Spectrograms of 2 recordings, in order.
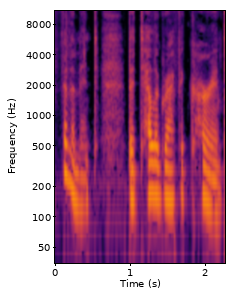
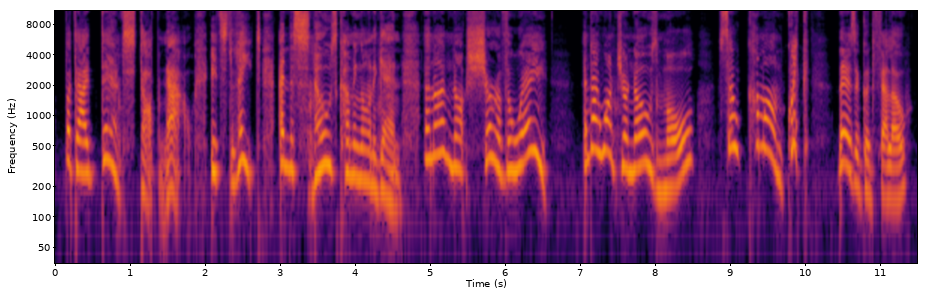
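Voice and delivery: a higher, brisk Rat voice pressing on; Rat urging; 8 semitones higher than usual. Acted. Rat urging Mole to hurry before the snow, brisk. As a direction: hurry him along kindly but firmly.

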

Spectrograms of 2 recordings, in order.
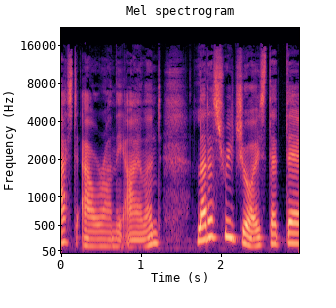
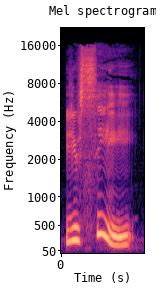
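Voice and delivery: slightly higher, mildly apologetic; 5 semitones higher than usual. A narrator's reading. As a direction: ease into a timid excuse. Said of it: "he continued apologetically".

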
